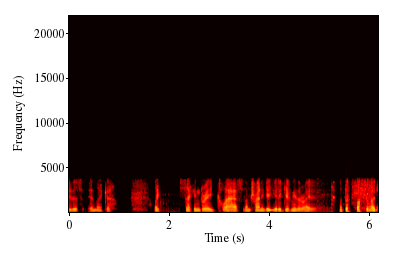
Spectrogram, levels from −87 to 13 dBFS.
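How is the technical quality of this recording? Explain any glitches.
The recording is clearly degraded. It is narrowband, plainly coded speech with two audible dropouts.

Throughout, the speech sounds thin and slightly rough and synthetic, confined to roughly 200 Hz to 3.6 kHz. This is the iLBC codec, a narrowband VoIP coder working in 30 ms frames, which fits its 13.33 kbps mode. It codes each frame's excitation independently and discards everything above 4 kHz.

From 1.83 to 2.23 s, just before "grade class and I'm", and from 4.83 to 5.26 s, right after "to give me the", the speech turns into a held, buzzy, breathy vowel-like sound that fades. These are lost iLBC frames, gaps of about 390 ms and 420 ms. They fit 13 and 14 missing 30 ms frames, which the decoder concealed by repeating the last pitch cycle mixed with noise. Because each frame decodes on its own, normal speech returns almost immediately after each gap.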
